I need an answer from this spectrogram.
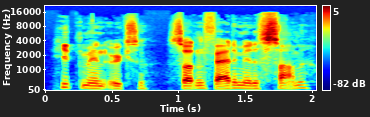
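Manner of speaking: ordinary delivery, nothing marked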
